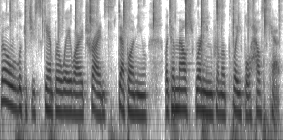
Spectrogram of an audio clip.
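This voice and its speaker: A woman's voice: low voice, steady tone, fairly quick, mellow, natural voice. A woman voicing a vengeful, teasing young giantess in an ASMR roleplay monologue, mocking and menacing in a playful, theatrical way. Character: gloating, teasing vengeful young giantess taunting shrunken captive.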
